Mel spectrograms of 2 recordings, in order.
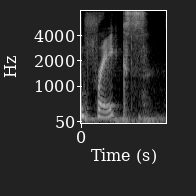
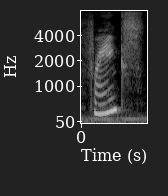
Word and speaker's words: Frakes: With Jonathan Frakes. – Are you sure it's not Franks? – Listen.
